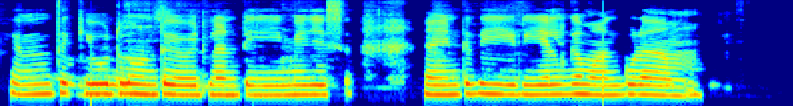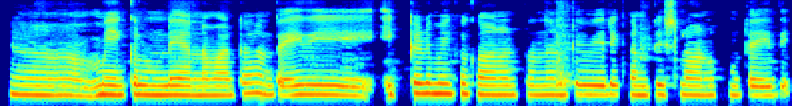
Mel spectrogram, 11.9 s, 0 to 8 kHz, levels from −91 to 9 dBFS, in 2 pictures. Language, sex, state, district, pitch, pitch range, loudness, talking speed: Telugu, female, Telangana, Karimnagar, 230 Hz, 220-240 Hz, -17 LUFS, 120 wpm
